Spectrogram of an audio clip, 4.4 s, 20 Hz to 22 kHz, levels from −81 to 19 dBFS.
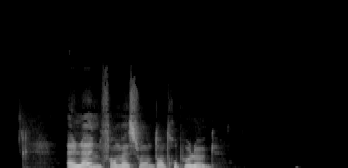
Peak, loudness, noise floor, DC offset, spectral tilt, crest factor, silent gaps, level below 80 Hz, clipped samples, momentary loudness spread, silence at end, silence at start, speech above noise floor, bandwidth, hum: -2 dBFS; -17 LUFS; under -90 dBFS; under 0.1%; -4 dB/octave; 16 dB; none; -66 dBFS; under 0.1%; 9 LU; 1.7 s; 0.85 s; over 74 dB; 11 kHz; none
